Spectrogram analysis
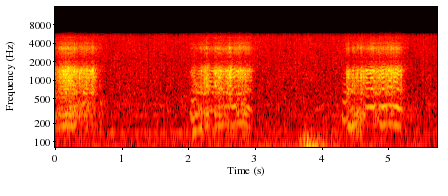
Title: snore zzzz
